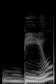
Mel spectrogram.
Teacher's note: Когда произносишь бил, голос включается практически мгновенно.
